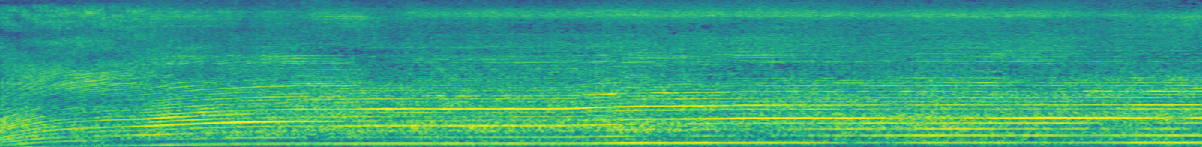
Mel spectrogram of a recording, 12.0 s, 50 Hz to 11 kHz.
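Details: RedMax EBZ8050 gas backpack blower two-stroke after new piston rings fitted for no compression (rings very tight, hard to start after many pulls): catches, whine climbs smoothly over a couple of seconds, then steady high drone; runs normally.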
